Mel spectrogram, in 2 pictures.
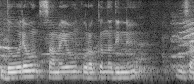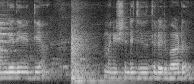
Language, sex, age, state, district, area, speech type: Malayalam, male, 45-60, Kerala, Wayanad, rural, spontaneous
